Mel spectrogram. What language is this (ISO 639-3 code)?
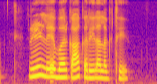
hne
